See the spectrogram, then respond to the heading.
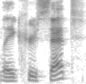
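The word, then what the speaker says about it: Le Creuset: say the French cast iron brand they they cruset is that it l cruset yeah oh I crush on that I say l crus so it's l cruset yeah L cruset okay I got to remember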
